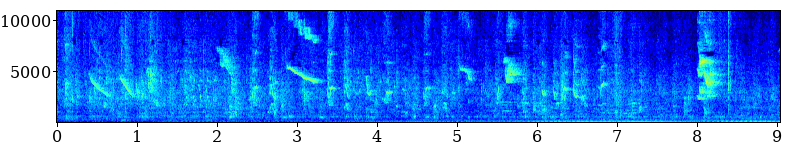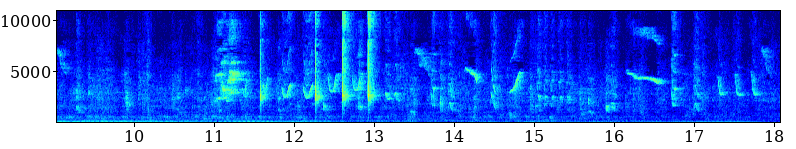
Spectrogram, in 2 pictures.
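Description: Caged songbird giving short, high, downward-sliding chirps scattered through, over a steady low hum, with a couple of sharp clicks about twelve seconds in.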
